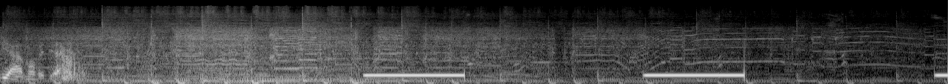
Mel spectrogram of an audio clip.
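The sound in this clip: Steady electronic ringing tones of a phone call being placed to a farmhouse near Lecce. Three even, level beeps about a second long come with pauses between them, after busy music at the start.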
